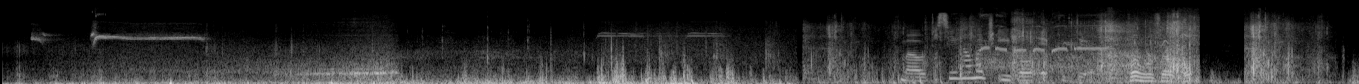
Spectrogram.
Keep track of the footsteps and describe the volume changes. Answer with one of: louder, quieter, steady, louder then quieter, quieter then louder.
louder.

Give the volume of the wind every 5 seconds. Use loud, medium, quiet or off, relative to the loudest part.
loud, loud, quiet.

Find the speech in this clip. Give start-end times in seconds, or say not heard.
9.0-11.9.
